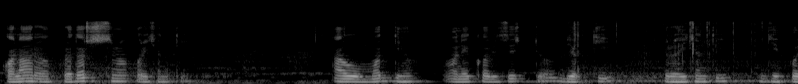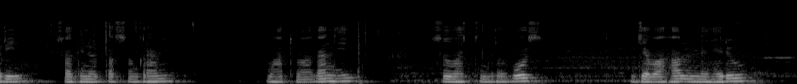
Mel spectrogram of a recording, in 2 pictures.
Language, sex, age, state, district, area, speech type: Odia, male, 18-30, Odisha, Balangir, urban, spontaneous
